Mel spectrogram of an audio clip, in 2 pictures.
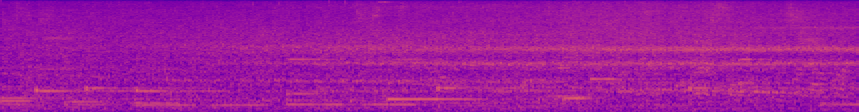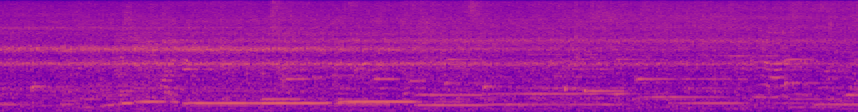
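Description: Metro train arriving at an underground platform, a steady rumble with a high whine building through the middle, while the platform's train-approach chime plays a simple melody of held notes.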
